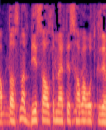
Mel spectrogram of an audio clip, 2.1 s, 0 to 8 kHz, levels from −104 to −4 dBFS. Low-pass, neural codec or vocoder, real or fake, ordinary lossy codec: 7.2 kHz; none; real; MP3, 32 kbps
